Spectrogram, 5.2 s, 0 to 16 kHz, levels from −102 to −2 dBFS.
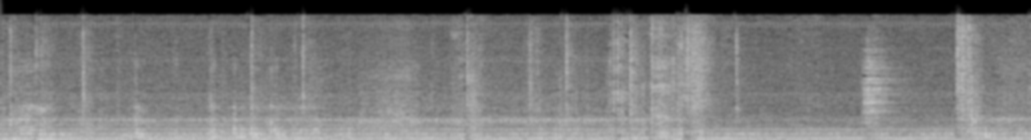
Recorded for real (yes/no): yes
